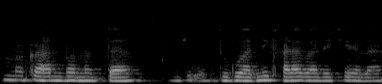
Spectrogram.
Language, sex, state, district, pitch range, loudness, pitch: Hindi, female, Uttar Pradesh, Ghazipur, 170-185 Hz, -34 LUFS, 175 Hz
